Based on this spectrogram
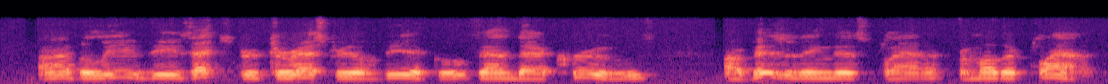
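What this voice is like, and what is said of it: Imitates an astronaut's voice. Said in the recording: “I'm impersonating these different astronauts. I worked hard on getting how they talk”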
